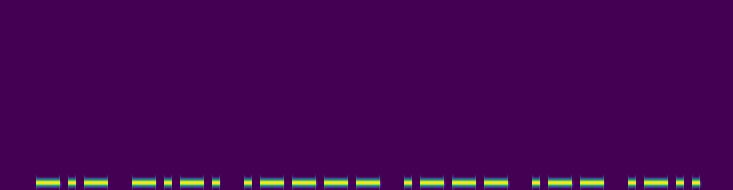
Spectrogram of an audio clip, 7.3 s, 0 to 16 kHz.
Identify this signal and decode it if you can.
Morse code, heard as a keyed tone, about 15 wpm, 700 Hz. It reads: KC1JWL
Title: USA Call Signs - 6 Characters - Repeated 2x - 15wpm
